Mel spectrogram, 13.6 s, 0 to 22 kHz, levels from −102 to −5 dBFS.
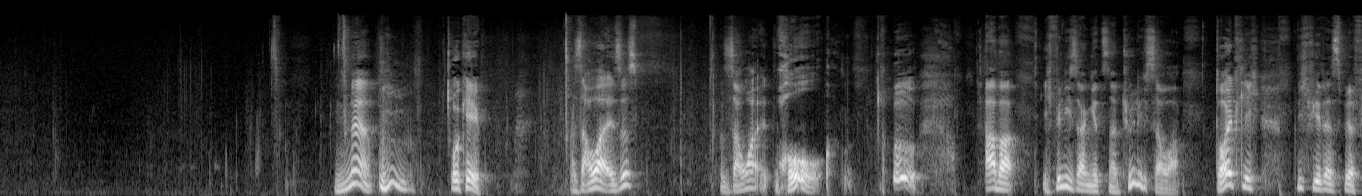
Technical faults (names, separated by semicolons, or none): none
